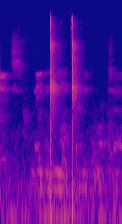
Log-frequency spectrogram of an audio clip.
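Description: Two sharp finger snaps about half a second apart, calling Yorkie puppies over.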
